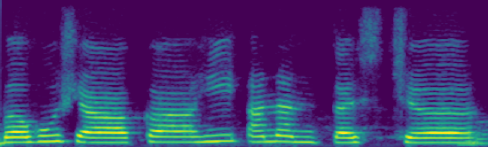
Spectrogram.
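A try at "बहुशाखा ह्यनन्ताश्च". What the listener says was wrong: But together you should not say he. Bahushaka hyanantascha.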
